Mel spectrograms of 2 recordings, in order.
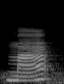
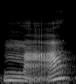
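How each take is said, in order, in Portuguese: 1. A sílaba é leve e neutra, sem força. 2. A sílaba tem o tom descendente, o terceiro tom. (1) "ela é uma partícula de tom neutro, então você não vai forçar a sua voz" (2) "o nosso queridíssimo terceiro tom do mandarim"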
